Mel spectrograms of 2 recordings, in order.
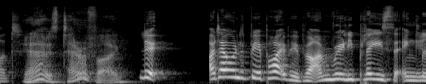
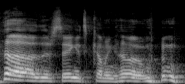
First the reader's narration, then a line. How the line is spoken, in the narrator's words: sort of laughed and was like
